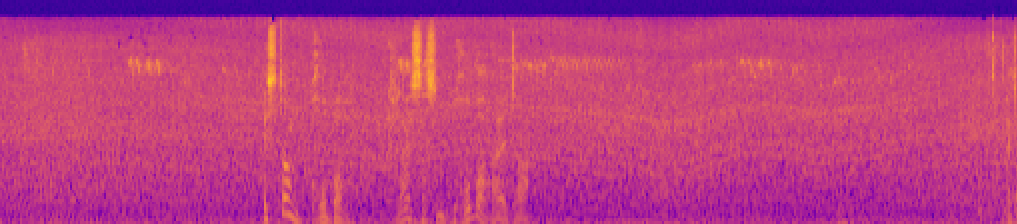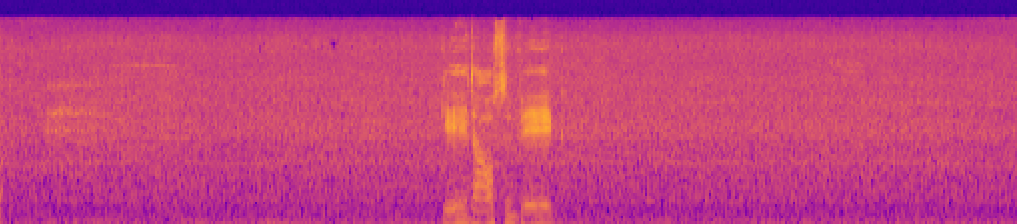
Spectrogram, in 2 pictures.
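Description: A tractor engine hums steadily at low speed.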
